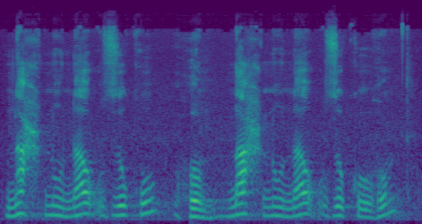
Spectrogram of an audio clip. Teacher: نرزقو میں را ساکن ما قبل نون پر زبر ہے تو را ساکن کو پر کر کے پڑھا جائے گا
